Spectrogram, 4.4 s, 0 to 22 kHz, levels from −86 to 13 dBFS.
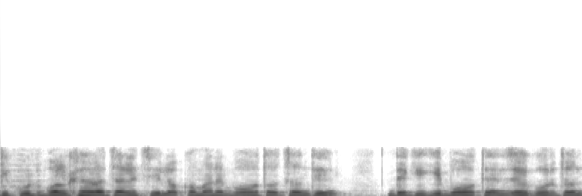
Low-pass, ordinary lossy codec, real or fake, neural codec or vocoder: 5.4 kHz; none; fake; codec, 16 kHz, 4 kbps, FreqCodec, smaller model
